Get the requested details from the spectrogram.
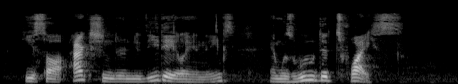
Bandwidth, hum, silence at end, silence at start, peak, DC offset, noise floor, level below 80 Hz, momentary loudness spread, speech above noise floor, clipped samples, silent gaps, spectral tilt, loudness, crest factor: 11.5 kHz; none; 0.6 s; 0.25 s; -2 dBFS; under 0.1%; -63 dBFS; -70 dBFS; 14 LU; 37 dB; under 0.1%; none; -4 dB/octave; -26 LUFS; 24 dB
